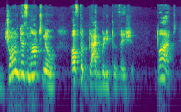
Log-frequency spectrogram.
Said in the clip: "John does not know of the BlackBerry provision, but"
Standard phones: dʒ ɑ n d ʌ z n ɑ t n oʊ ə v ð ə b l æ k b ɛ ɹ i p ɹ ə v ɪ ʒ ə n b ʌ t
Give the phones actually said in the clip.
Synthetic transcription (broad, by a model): dʒ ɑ n d ʌ z n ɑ t n oʊ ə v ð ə b l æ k b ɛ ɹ i p ə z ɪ ʃ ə n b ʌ t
